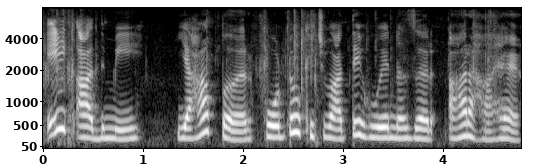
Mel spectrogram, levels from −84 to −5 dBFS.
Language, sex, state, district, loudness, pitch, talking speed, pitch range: Hindi, female, Himachal Pradesh, Shimla, -14 LUFS, 225 Hz, 140 wpm, 210-260 Hz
